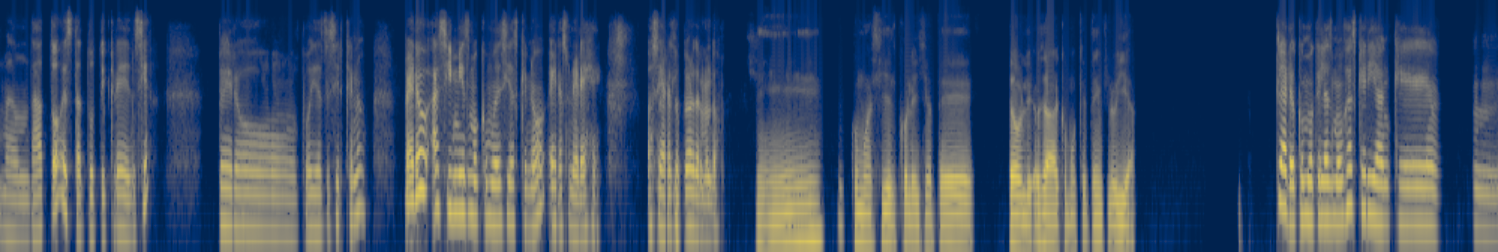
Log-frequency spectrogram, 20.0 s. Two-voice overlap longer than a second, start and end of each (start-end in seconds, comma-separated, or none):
none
